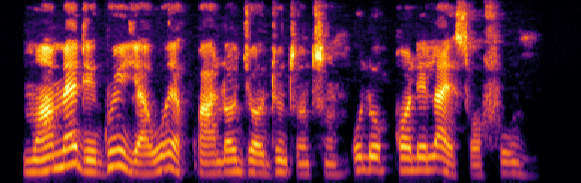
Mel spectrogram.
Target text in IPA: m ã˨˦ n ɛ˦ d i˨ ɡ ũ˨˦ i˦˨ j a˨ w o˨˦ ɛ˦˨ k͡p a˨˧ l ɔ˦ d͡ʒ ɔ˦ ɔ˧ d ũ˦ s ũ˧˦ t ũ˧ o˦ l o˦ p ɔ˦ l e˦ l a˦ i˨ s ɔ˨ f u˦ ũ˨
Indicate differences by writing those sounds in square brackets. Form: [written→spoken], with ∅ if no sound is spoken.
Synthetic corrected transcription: m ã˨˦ [n→m] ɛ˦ d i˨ ɡ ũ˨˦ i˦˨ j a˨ w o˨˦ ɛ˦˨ k͡p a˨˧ l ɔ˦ d͡ʒ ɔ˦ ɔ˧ d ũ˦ [s→t] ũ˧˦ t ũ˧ o˦ l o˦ [p→k] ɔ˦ l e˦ l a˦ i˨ s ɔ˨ f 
